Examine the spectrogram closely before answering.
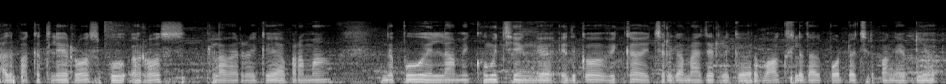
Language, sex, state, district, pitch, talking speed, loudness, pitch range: Tamil, male, Tamil Nadu, Kanyakumari, 100 Hz, 150 wpm, -17 LUFS, 95-105 Hz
